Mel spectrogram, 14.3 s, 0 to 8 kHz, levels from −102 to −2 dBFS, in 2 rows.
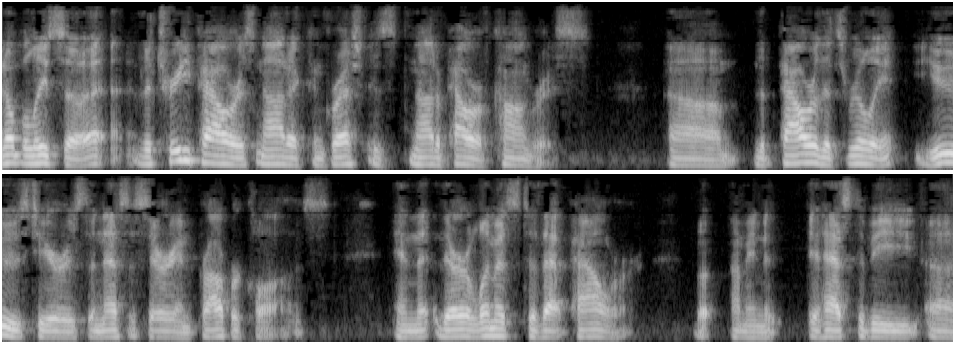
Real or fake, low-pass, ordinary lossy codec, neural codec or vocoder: real; 7.2 kHz; MP3, 32 kbps; none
